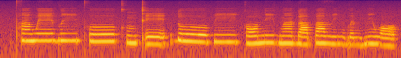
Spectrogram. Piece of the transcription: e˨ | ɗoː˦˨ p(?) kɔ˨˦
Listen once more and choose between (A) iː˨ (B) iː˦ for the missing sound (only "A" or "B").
B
